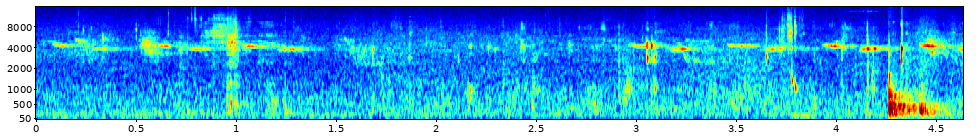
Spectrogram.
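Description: Quiet outdoor background with faint, short bird chirps repeating throughout, a few soft clicks, and a brief murmur of a man's voice near the end.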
